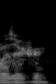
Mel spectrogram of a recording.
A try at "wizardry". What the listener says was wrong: You keep saying Wizawee.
